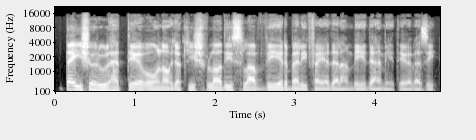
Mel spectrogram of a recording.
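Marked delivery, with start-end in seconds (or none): none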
